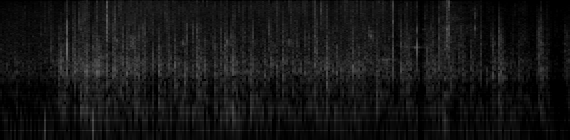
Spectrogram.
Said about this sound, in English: You can hear the blackbird rain hitting my car in this recording near a flock of great-tailed grackles.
